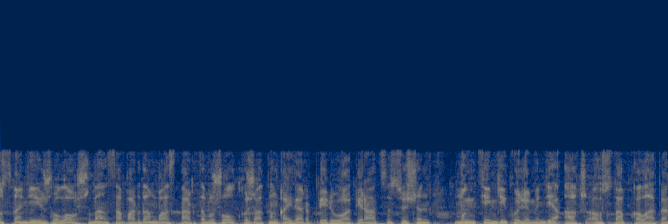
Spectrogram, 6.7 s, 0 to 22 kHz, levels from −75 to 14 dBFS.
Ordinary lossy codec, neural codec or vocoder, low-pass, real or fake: none; codec, 16 kHz, 16 kbps, FunCodec, trained on LibriTTS, 50 frames a second; 7.2 kHz; fake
